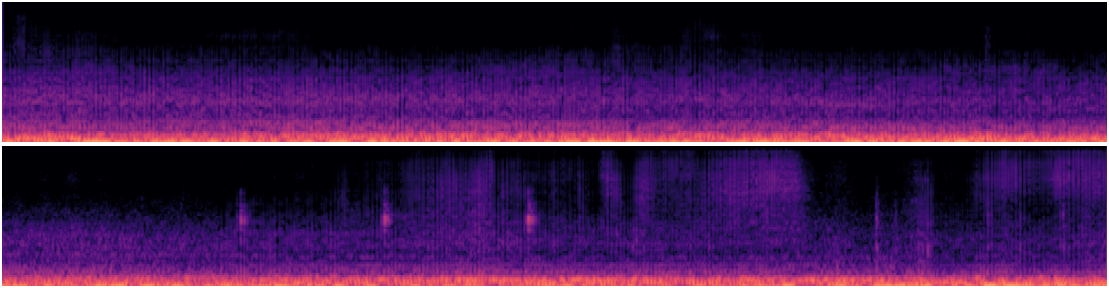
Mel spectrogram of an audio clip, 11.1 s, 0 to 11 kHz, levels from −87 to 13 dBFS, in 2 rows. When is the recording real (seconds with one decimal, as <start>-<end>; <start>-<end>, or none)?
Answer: 5.5-6.6; 9.4-10.1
